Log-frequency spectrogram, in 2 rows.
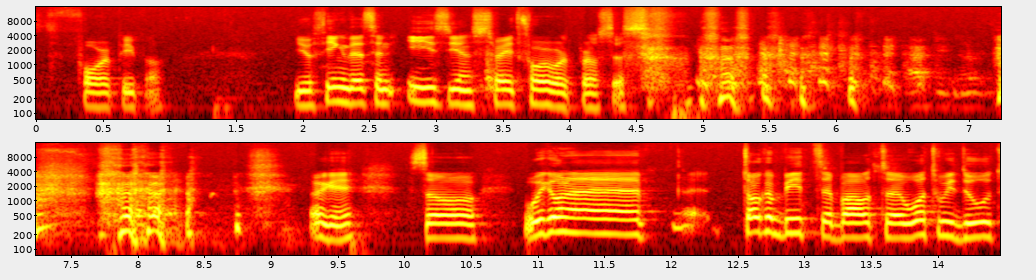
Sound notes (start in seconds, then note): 4.4 laughing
